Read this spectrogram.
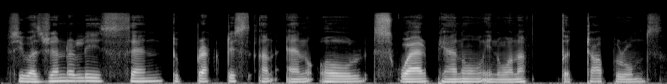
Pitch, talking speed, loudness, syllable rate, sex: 135 Hz, 155 wpm, -19 LUFS, 4.2 syllables/s, male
